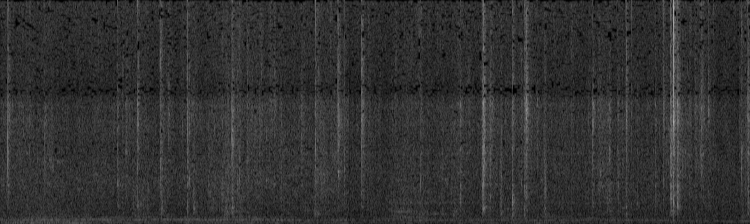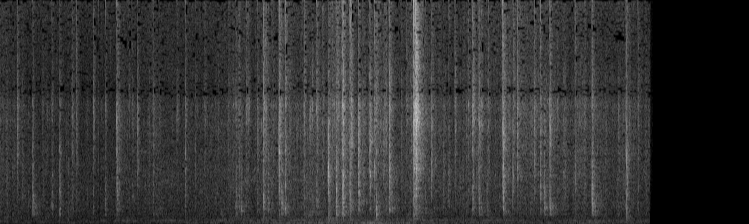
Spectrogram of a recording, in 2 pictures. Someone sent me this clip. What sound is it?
rain home coffee
coffee, home, rain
